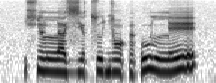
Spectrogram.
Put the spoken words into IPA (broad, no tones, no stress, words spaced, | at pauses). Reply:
çə̃lːɐ zʲɔt͡suɟɔ̃ ʔə̃ʔu lːe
